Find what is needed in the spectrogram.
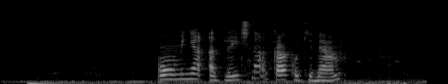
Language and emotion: Russian, positive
